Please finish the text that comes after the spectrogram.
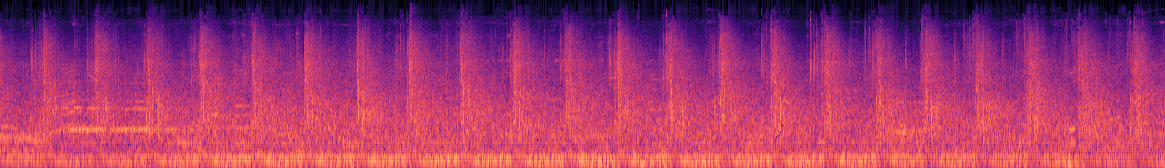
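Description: Rhythmic, loud applause from a concert audience at a children's celebration show, with steady synchronized clapping throughout and crowd noise behind it.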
